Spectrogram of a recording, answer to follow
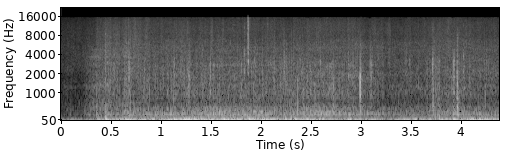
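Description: Mountain bike rolling quickly down a dry dirt singletrack: tyres rumbling on the dirt, with wind buffeting the helmet-mounted camera microphone. It builds within the first second and then stays loud and steady, with a few small clicks.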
